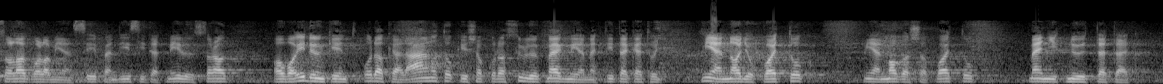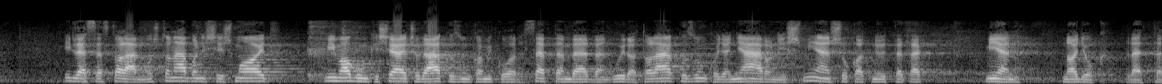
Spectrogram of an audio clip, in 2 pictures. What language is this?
Hungarian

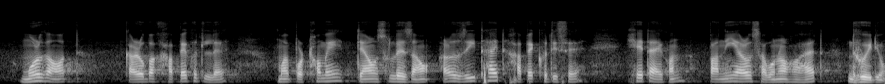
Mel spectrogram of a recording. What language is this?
Assamese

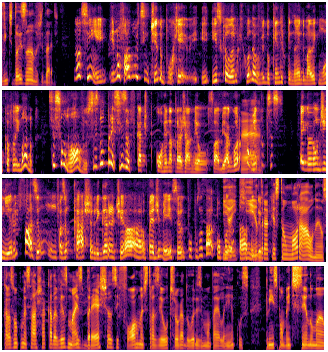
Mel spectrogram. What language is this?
Portuguese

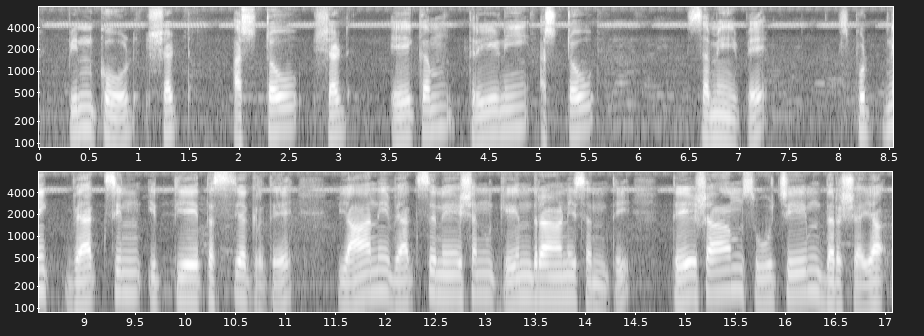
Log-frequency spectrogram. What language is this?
Sanskrit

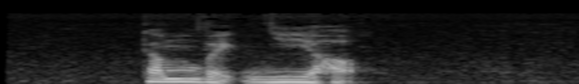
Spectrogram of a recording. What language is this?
Cantonese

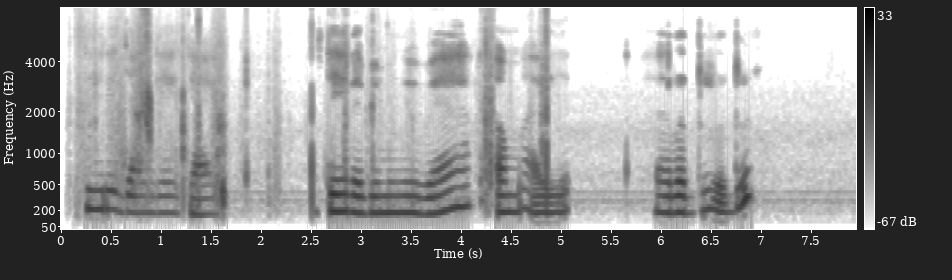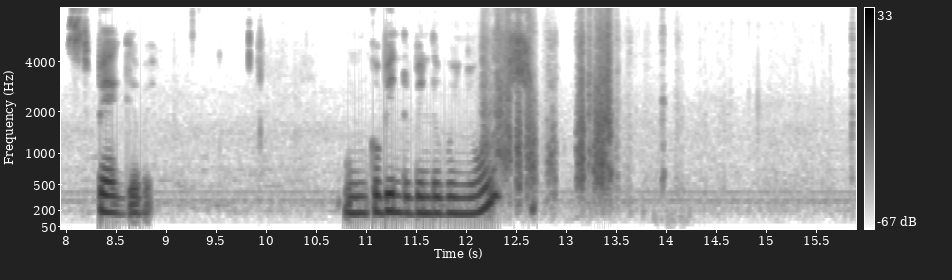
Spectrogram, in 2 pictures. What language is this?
Wolof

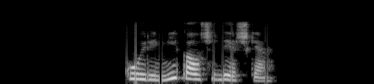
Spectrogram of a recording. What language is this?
Western Mari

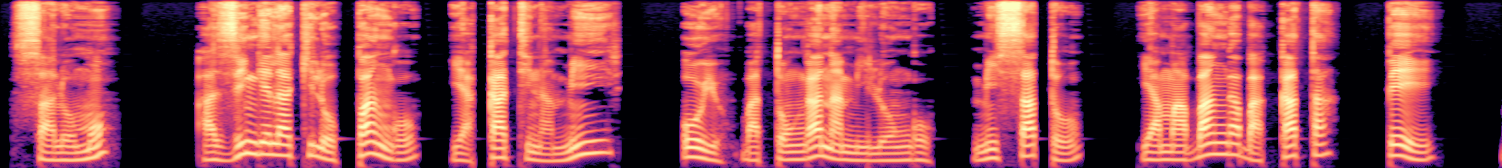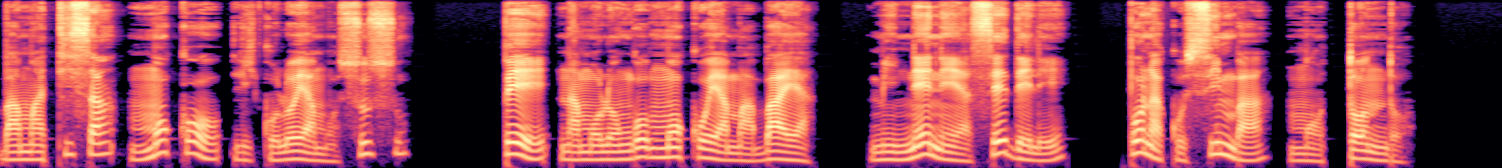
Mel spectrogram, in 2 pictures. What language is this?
Lingala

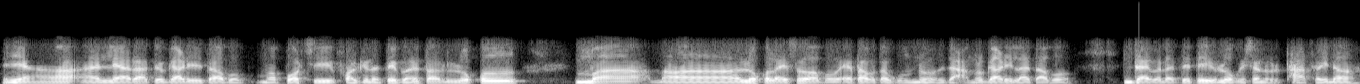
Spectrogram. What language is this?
Nepali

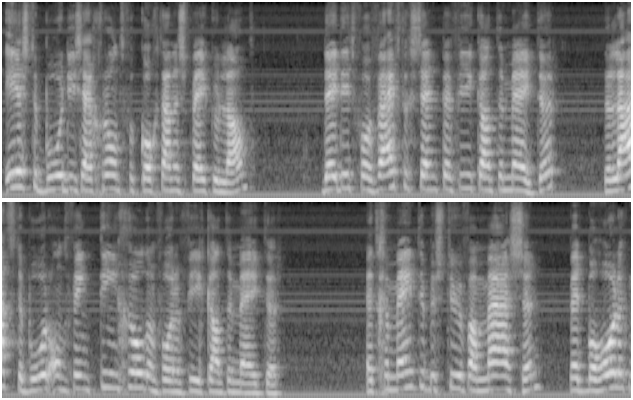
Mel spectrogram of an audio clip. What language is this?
Dutch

